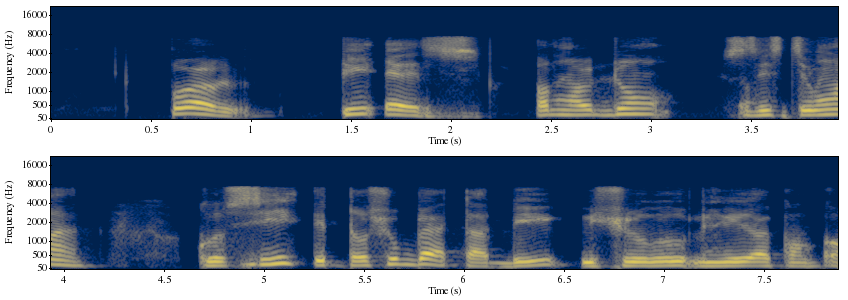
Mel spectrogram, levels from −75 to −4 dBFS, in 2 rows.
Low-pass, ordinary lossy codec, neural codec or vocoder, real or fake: 7.2 kHz; MP3, 96 kbps; codec, 16 kHz, 1 kbps, FreqCodec, larger model; fake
